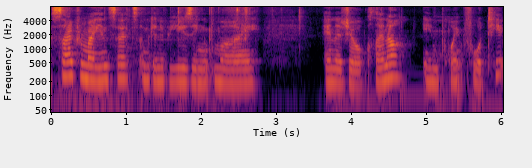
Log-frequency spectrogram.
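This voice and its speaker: At a moderate pace, a woman with a medium pitch speaks in a somewhat breathy voice with ordinary pitch variation. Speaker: planning vlogger. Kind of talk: casual vlog tutorial.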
